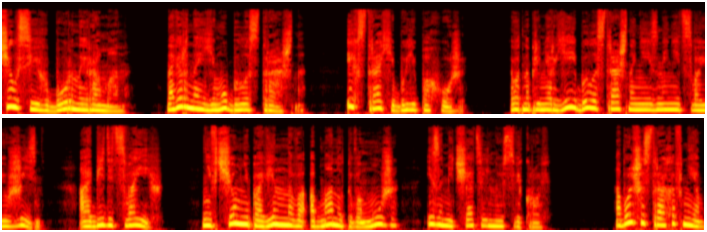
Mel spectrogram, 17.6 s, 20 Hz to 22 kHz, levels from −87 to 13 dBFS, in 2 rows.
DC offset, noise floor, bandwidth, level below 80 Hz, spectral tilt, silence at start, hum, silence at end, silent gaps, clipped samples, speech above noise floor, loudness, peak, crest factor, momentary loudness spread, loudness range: under 0.1%; -73 dBFS; 16 kHz; -44 dBFS; -5.5 dB/octave; 0 s; none; 0 s; 6.22-6.26 s; under 0.1%; 57 dB; -17 LUFS; -4 dBFS; 14 dB; 13 LU; 5 LU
